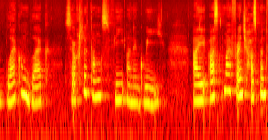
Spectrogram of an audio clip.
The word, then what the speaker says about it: Fille en Aiguilles: you see written black on black, Serge Lutens Fille en Aiguilles. I asked my French husband for the correct pronunciation of this scent, and it is Fille en Aiguilles.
